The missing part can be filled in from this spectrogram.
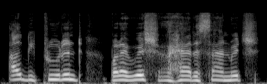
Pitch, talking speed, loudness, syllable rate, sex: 200 Hz, 225 wpm, -16 LUFS, 5.6 syllables/s, male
